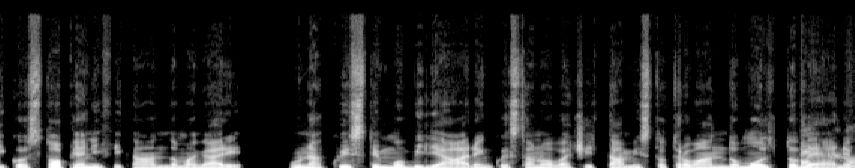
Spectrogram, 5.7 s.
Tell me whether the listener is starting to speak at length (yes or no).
no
